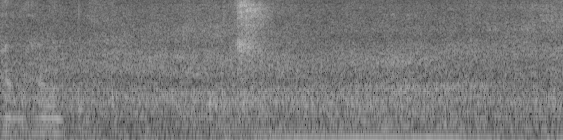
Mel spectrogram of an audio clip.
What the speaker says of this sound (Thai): และเสียงรถยนต์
